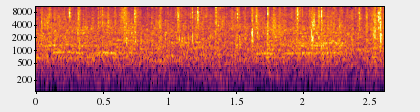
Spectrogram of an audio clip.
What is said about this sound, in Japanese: 今西日を正面に受けながらスターター、スタートカーへ、我慢できないといった感じ、手拍子が湧き起こっています。中京競馬場、これから第11レース G1 チャンピオンズカップのファンファーレを迎えます。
